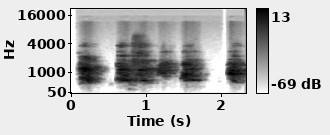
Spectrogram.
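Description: Dog barking several times in quick succession.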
